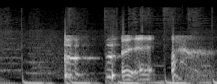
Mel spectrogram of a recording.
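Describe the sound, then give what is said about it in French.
People burping during a game-show challenge: several loud, guttural, voiced belches in quick succession, each with a rough, throaty onset. “Le premier qui rote gagne un point.”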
